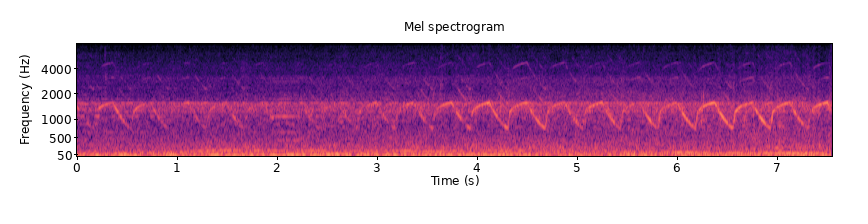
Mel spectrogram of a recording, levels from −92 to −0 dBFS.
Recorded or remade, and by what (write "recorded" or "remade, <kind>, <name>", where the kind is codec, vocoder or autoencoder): recorded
